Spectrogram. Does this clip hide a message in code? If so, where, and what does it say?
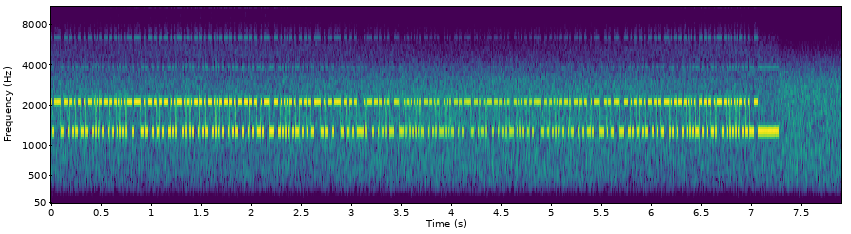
Yes: RTTY (75 baud, 850 Hz shift) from 0.0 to 7.3 s, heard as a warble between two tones, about 1700 Hz centre, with radio static. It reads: … WAS RETAINED AS A CONSULTATIVE BODY BY THE BRITISH COLONIAL RULERS.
